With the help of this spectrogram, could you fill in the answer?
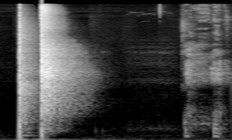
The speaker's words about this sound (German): Top. das war ein lauter Klatsch. Gewesen.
